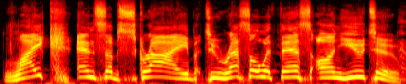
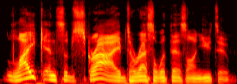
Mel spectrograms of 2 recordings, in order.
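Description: First: It is said loudly. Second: It is said at normal volume.

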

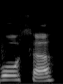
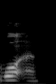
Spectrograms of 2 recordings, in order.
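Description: First: The middle T is clearly pronounced. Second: The middle T is dropped. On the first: The speaker calls it right. "Instead of water" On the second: The speaker calls it wrong. "they miss out the T"

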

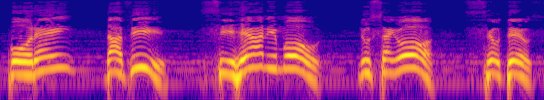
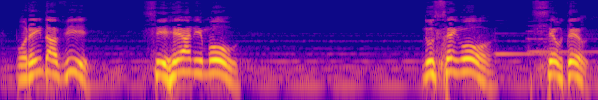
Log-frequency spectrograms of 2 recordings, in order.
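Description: First: It is read in a loud, booming voice. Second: It is read in a normal voice.

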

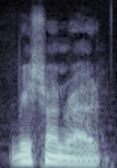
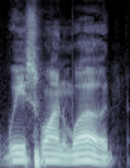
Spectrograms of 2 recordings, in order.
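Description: First: It is said in his normal voice. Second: It is said in an Elmer Fudd voice.

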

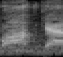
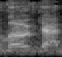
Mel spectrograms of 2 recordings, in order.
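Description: First: The first vowel differs from the one in 'loath'. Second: The first vowel sounds like the one in 'loath'. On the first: It is a personal, casual preference. "I say loth cat. I prefer loth cat" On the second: It matches the name of the related wolves. "the appropriate pronunciation is loth cat because they refer to loath wolves"

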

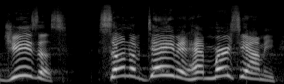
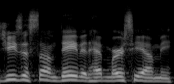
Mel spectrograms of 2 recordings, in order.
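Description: First: It is a louder, raw, desperate scream. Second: It is a loud but ordinary attention-getting shout. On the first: The caller is overwhelmed by uncontrollable emotion. "He shouts even louder" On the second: The caller simply wants to get attention. "it's this loud, ordinary shout to attract attention"

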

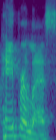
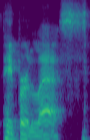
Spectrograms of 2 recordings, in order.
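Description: First: The stress falls on the paper part. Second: The stress falls on the less part. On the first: There is no paper at all. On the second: There is only a little less paper.

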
